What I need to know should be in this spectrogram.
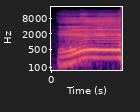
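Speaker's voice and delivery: loud drawn-out "eh" breaking into laughter; laughing. Real, not acted. Preacher laughing at the excuse he just quoted, laughing. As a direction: let a long laugh burst out after it.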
